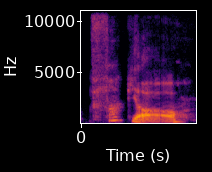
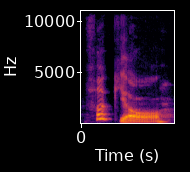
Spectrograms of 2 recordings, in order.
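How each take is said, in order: First: Breathy whispered curse. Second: Said in the usual way. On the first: Real, not acted. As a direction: hiss it under your breath. Muttered insult to chat.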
